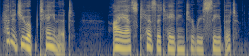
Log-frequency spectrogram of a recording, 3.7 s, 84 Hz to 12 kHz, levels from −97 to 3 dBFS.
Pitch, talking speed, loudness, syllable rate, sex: 180 Hz, 175 wpm, -21 LUFS, 5.9 syllables/s, female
